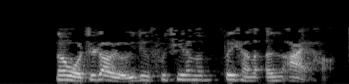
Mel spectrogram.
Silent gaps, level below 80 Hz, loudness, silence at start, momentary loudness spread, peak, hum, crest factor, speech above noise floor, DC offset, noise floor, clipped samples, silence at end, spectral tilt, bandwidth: none; -64 dBFS; -22 LUFS; 0.55 s; 9 LU; -6 dBFS; none; 16 dB; 67 dB; under 0.1%; -89 dBFS; under 0.1%; 0.2 s; -7.5 dB/octave; 6 kHz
